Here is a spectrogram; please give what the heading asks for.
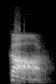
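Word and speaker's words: car: লেটারটি থাকবে তখন এর উচ্চারণ হবে এ এর উচ্চারণ হবে আকা আ তো আমরা এক্সাম্পল সহ বুঝি সি এ আর কার এফ এ আর কি হবে তোমরাই বল হ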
